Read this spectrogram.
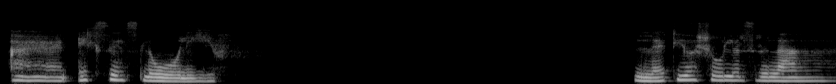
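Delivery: slow, calm meditation guide voice. Acted. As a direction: lead the breath slowly and gently. Guides opening breathing exercise.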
